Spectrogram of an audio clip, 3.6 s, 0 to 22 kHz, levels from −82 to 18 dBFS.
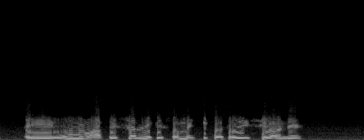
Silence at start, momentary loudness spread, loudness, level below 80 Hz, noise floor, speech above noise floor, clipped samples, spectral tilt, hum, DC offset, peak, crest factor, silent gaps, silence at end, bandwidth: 0.25 s; 4 LU; -29 LUFS; -68 dBFS; -60 dBFS; 31 dB; under 0.1%; -7 dB/octave; 50 Hz at -65 dBFS; under 0.1%; -18 dBFS; 12 dB; none; 0.65 s; 4.8 kHz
